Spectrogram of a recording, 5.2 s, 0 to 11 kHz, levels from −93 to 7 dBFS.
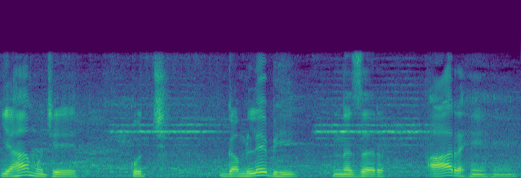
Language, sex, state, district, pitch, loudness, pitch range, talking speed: Hindi, male, Madhya Pradesh, Dhar, 130 Hz, -18 LUFS, 125-145 Hz, 105 wpm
